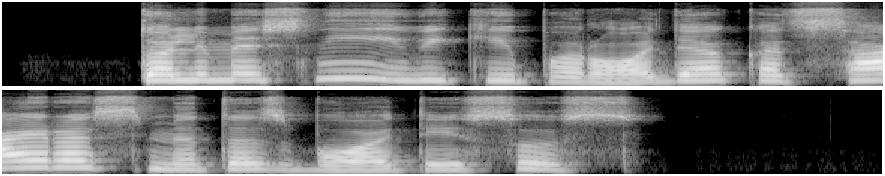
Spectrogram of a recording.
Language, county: Lithuanian, Vilnius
